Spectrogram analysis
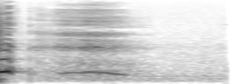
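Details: Single short, harsh cough then a rough breath in; chesty cough during a very bad cold that went to the chest.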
